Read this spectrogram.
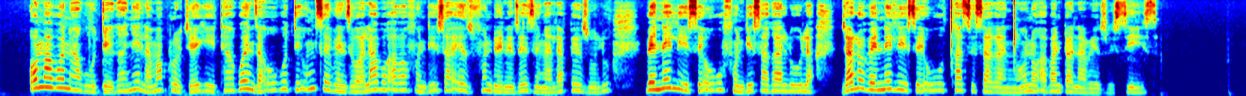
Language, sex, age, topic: North Ndebele, female, 25-35, education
